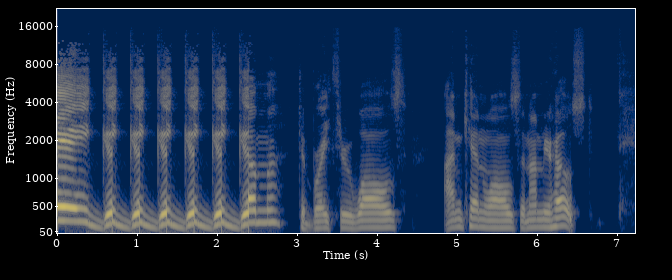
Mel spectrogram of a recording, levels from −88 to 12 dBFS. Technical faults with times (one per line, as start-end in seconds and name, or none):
0.68-2.39 system hang loop
6.40-6.42 lost LE Audio frames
